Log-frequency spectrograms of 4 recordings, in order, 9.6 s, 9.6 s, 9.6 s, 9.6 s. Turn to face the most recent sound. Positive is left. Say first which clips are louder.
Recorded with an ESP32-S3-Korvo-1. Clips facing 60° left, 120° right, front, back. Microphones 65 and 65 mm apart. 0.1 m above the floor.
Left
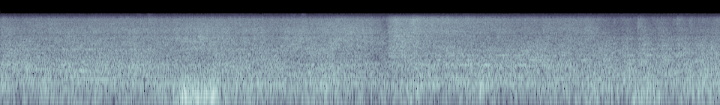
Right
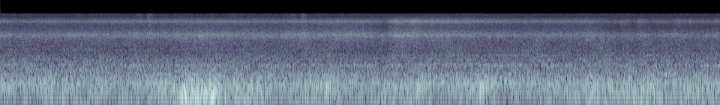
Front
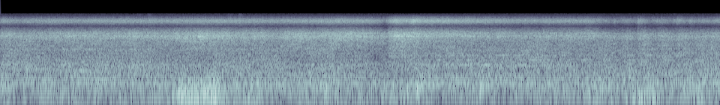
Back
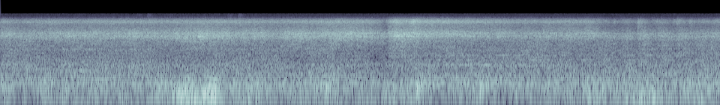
# left 10 dB, front 2 dB
turn(degrees=75)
